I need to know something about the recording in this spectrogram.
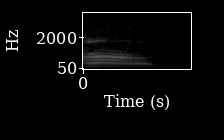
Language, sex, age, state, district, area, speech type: Bengali, male, 45-60, West Bengal, Dakshin Dinajpur, rural, conversation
